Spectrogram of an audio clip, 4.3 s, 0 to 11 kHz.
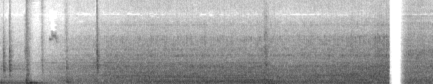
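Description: A few sharp clicks from the tractor cab door's latch and handle as it opens, then a loud steady noise of the John Deere 8310 RT tractor's diesel engine idling, heard with the cab open.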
